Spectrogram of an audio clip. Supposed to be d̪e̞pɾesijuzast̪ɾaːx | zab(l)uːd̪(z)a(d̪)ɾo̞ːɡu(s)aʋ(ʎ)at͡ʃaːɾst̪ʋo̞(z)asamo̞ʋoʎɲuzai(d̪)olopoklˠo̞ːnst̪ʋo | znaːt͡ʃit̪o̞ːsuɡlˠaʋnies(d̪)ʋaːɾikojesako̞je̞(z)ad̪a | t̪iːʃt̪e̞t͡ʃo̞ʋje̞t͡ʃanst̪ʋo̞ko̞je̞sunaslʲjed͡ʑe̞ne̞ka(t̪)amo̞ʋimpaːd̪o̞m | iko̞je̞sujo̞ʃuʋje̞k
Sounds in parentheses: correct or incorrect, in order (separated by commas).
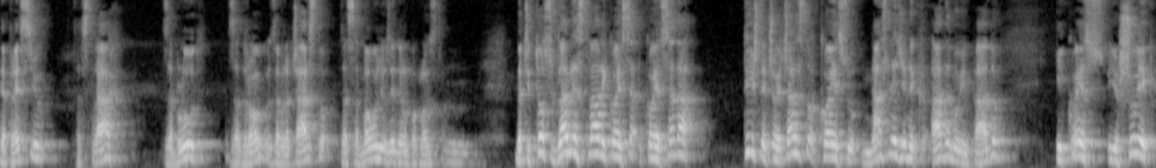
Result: correct, correct, correct, incorrect, incorrect, correct, correct, incorrect, incorrect, incorrect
